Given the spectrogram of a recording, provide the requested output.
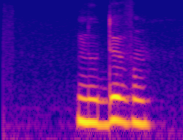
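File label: "devoir", French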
